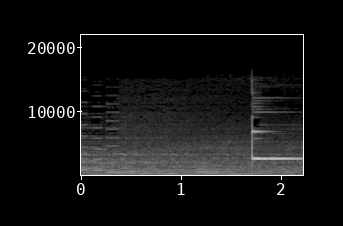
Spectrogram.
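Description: Soft instrumental background music, then near the end a single bright ding, a struck bell-like sound effect that starts suddenly and rings on as it fades, marking a 'winner' result on screen.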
